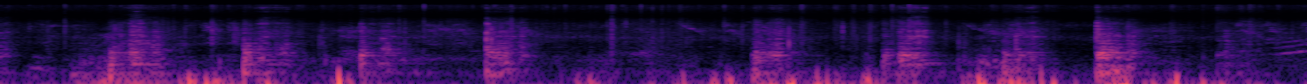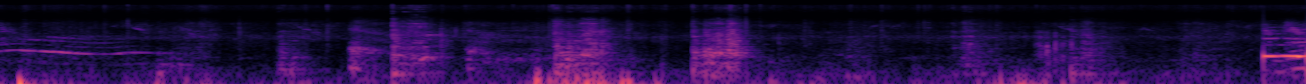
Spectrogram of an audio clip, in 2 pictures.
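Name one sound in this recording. A metal spatula scrapes and stirs over a hot griddle.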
